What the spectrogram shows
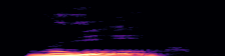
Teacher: the L at the end is quite quiet. I'm not really voicing it out very much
